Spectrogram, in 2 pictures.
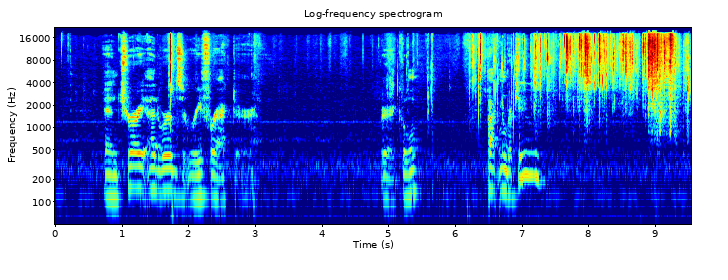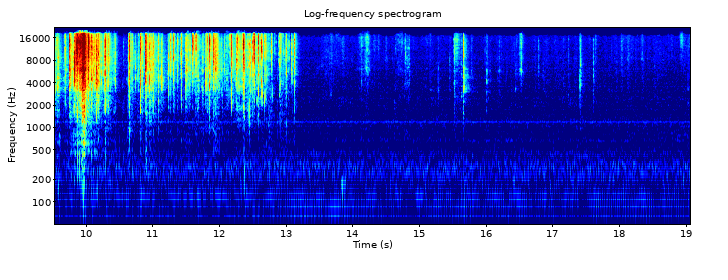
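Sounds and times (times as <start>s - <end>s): wrapper tearing and crinkling: 5.0s - 13.2s.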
